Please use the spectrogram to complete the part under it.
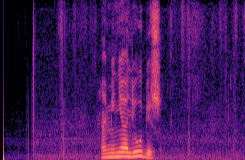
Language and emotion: Russian, neutral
